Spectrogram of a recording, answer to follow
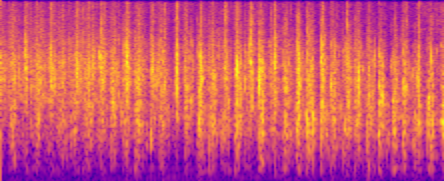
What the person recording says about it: You can hear the note change as it starts to mix.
